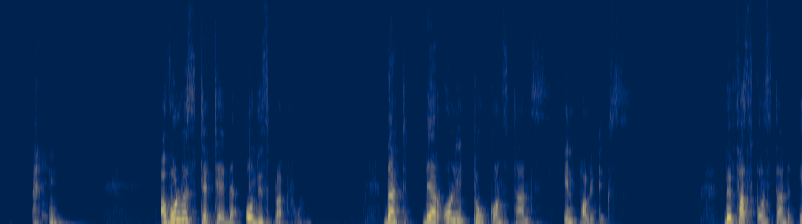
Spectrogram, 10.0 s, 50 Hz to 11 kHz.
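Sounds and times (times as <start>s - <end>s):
man coughing: 0.4s - 0.9s.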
